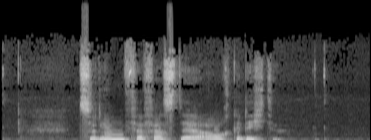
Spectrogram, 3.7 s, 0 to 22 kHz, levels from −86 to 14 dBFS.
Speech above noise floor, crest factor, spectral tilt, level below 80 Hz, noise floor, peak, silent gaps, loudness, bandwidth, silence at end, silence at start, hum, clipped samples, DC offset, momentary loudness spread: 29 dB; 14 dB; -4.5 dB/octave; -44 dBFS; -40 dBFS; 0 dBFS; none; -11 LUFS; 17 kHz; 0.9 s; 0.8 s; none; 0.1%; under 0.1%; 8 LU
